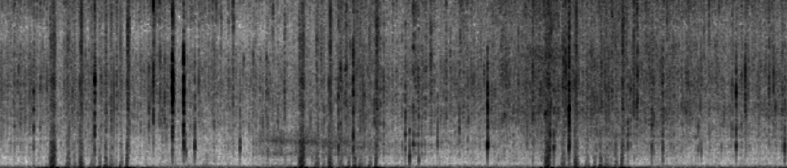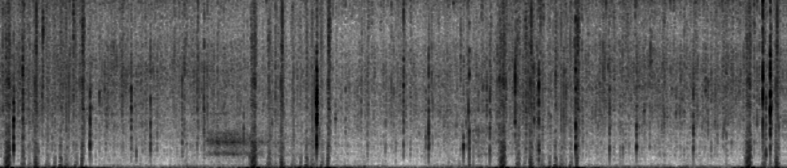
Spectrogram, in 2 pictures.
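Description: crackling fireplace fire

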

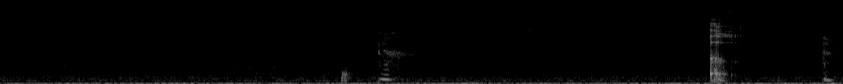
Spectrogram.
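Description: burping

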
